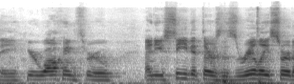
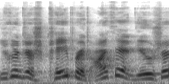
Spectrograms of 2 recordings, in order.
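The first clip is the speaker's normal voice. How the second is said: put-on old man voice, higher pitch; 5 semitones higher, 3 dB louder than usual. Voicing a short, old, wrinkly man sitting by a vehicle: old man NPC voice. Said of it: "His voice just changed really quick".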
